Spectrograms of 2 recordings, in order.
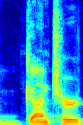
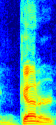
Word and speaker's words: Gunter: So when we came to Texas, we moved to Gunter, Texas or as a uh Texan would say, Gunner, Texas. So there is it's a silent T in there.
